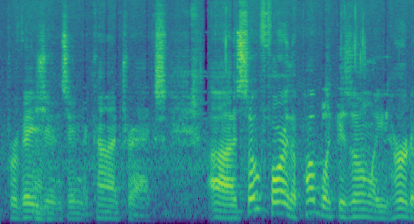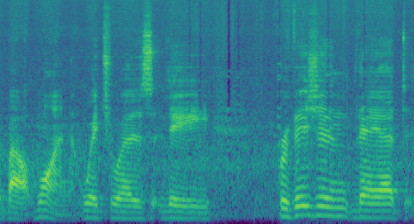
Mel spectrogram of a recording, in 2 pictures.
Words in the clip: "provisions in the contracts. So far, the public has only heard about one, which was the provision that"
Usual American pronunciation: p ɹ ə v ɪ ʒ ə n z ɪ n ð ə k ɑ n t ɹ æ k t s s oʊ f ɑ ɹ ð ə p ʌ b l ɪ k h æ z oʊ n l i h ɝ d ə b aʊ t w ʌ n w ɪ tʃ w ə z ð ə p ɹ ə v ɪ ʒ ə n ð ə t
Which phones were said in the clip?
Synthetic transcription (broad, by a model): p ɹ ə v ɪ ʒ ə n z ɪ n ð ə k ɑ n t ɹ æ k t s s oʊ f ɑ ɹ ð ə p ʌ b l ɪ k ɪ z oʊ n l i h ɝ d ə b aʊ t w ʌ n w ɪ tʃ w ə z ð ə p ɹ ə v ɪ ʒ ə n ð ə t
